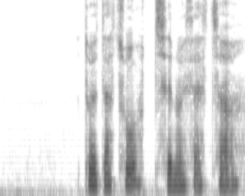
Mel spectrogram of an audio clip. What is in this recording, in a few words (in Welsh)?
"twt", Welsh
